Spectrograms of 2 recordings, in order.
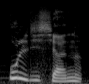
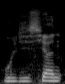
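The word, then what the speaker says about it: Uldyssian: La tête d'affiche de cette seconde génération, enfin cette deuxième génération, c'est tout simplement Uldician, Uldician, Uldiomède, ou Uldician, Uldiomède, vous prononcez comme vous voulez.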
